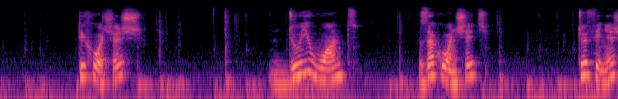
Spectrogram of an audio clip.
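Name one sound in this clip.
A man speaks slowly and clearly into a close microphone, in short phrases with pauses.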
